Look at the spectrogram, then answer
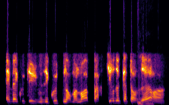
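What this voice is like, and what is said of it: Noticeable regional French accent. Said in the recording (French): “on adore cet accent”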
